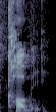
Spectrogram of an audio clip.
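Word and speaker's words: Kobbie: who you thinking long surely you would call yourself Kobe but it's not spelled like Kobe is it k o b IE no what is it k o b i e oh so it's cobby double b you can't do a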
